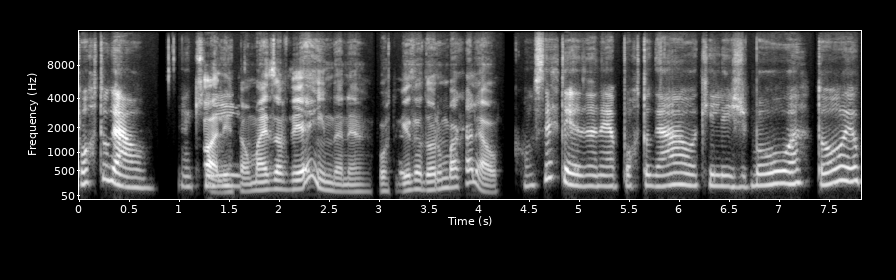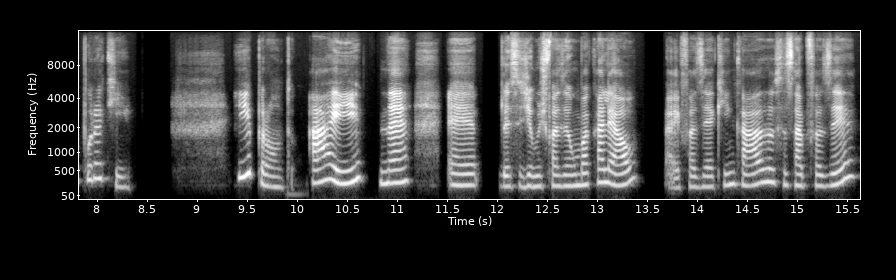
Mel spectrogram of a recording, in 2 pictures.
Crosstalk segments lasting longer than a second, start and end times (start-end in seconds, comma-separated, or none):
none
